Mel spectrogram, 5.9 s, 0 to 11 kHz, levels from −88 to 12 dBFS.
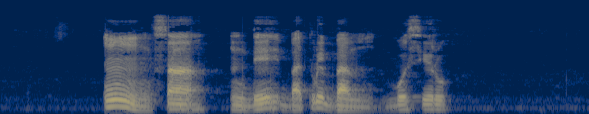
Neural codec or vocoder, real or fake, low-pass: none; real; 7.2 kHz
